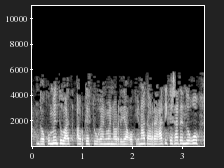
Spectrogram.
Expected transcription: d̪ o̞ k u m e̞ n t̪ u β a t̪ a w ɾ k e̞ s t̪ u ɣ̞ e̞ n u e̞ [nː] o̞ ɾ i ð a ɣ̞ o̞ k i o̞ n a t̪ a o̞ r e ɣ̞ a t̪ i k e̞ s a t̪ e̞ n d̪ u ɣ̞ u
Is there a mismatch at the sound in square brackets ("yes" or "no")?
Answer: yes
